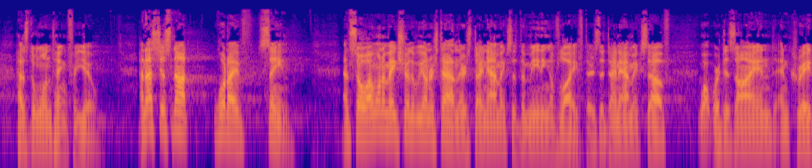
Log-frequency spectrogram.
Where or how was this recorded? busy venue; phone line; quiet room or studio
busy venue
